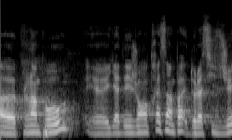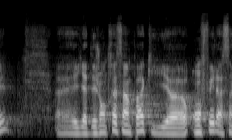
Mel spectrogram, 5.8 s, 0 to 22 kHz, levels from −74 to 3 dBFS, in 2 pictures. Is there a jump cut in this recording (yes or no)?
yes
